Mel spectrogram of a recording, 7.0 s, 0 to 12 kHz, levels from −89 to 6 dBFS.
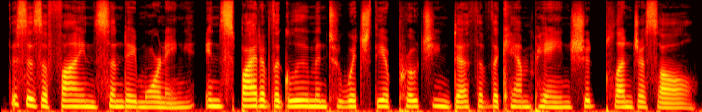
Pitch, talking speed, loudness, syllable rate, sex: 170 Hz, 195 wpm, -21 LUFS, 4.6 syllables/s, female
